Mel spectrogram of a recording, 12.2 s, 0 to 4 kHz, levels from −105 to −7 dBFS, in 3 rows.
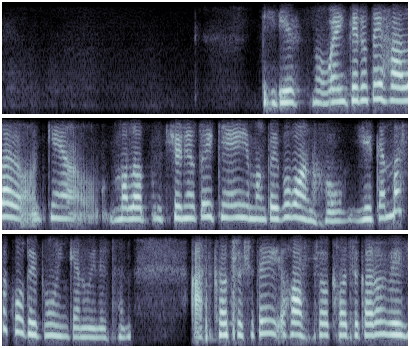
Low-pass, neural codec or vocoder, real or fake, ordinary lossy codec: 3.6 kHz; codec, 16 kHz, 1.1 kbps, Voila-Tokenizer; fake; Opus, 32 kbps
